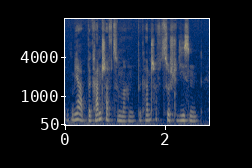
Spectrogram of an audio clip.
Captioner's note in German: none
